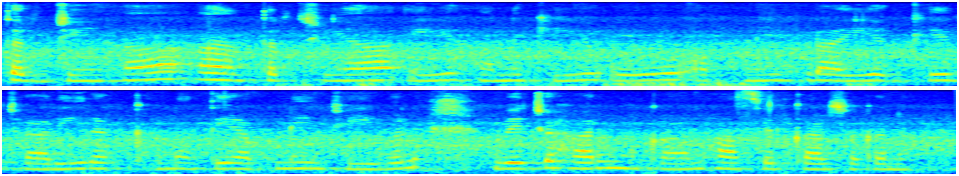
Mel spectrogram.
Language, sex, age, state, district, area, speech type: Punjabi, female, 30-45, Punjab, Mansa, urban, spontaneous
